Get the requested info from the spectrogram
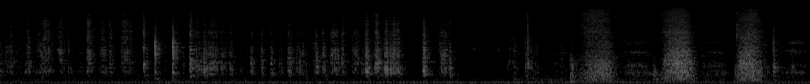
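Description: Felt-tip Sharpie marker scratching in small rapid strokes over a latex balloon as it colours in. Near the end come three short rushes of breath.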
